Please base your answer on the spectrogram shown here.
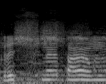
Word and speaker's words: कृष्ण: का नामकरण जैसे ही हुआ तब गर्गाचार्य जी महाराज बोले मैया आसन वर्णास्त्रयो ह्यास्य गुह्यतानुयुगं तनु शुक्ले रक्तस्तथा पीत इदानीं कृष्णतां गत।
